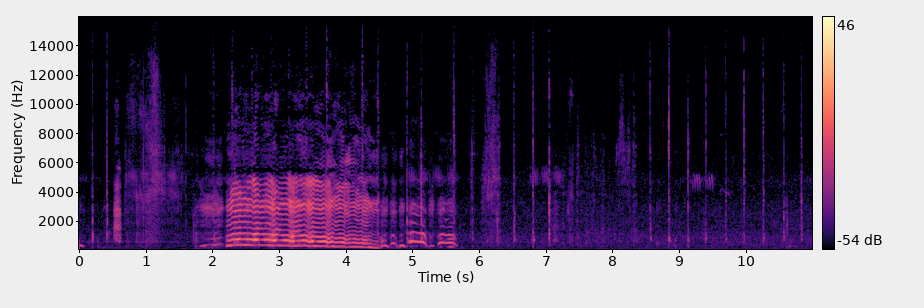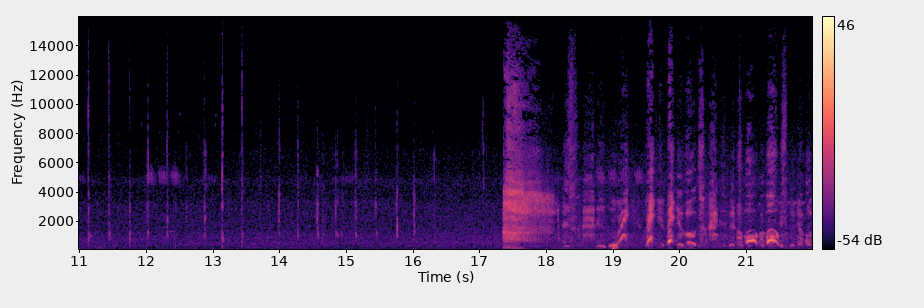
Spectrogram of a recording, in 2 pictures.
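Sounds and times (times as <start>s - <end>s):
person chewing with open mouth: 0.0s - 2.3s, 4.1s - 16.4s.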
